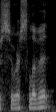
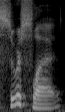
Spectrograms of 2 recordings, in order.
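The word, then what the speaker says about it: Sewerslvt: I called her Sewer Slivet for a very Slivet. long time until one day I just read it and I was like, "Oh, it's Sewer Slut."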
